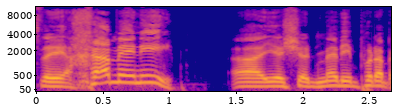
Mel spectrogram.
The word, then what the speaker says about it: Khamenei: They're radical Islamic terrorists, and that from the biggest leader in the country, the Ayatollah Khamenei. Pardon me, you get any on you? Anytime you pronounce the Khamenei, you should maybe put up a shield of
